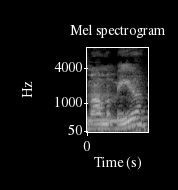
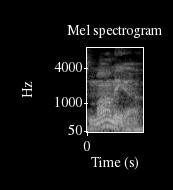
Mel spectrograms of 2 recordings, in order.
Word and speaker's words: Mamiya: film on IMDb I was like hey it's Mamma Mia it's Mr Mama Mia uh it's mamia and that's how it's pronounced in the film so this is a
